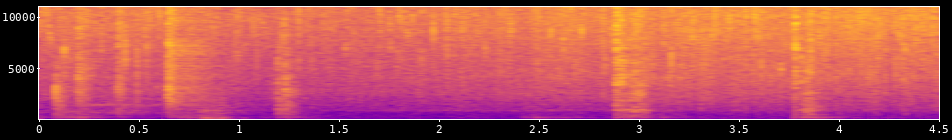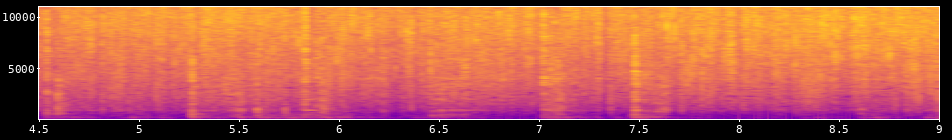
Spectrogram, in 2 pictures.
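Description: Garlic, ginger and sliced onion sizzling in hot oil while being stir-fried, with a metal spatula scraping and tapping the nonstick pan about once every second. The sizzling grows steadily louder.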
